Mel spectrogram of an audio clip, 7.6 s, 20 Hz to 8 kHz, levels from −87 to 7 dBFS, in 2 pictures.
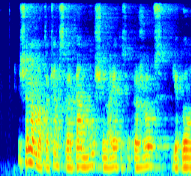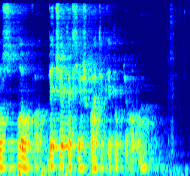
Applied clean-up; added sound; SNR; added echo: none; Bicycle; 20 dB; reverberation time 0.9 s.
